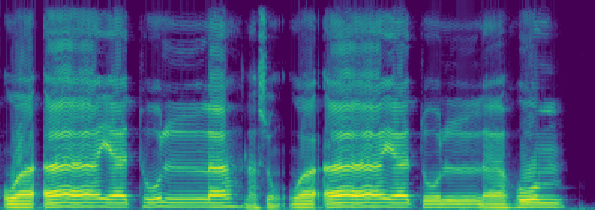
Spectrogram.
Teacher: idgam Bil gunah yaitu huruf lam di sini maka cara membacanya masukkan tanwinnya kepada huruf lam tanpa ditahan gunah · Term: Idgham bila ghunah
